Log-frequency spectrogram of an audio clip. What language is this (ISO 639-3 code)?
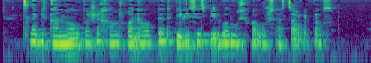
kat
